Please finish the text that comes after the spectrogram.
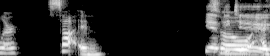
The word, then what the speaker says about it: Sutton: None of them actually pronounce the T's.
